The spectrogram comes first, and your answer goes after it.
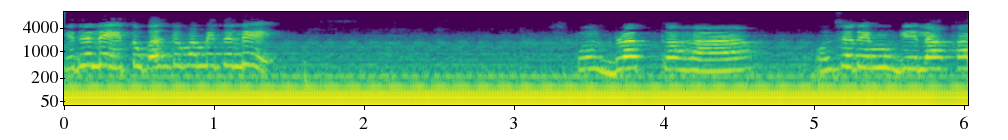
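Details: Pet Pomeranian in a home, giving long high whining cries with bending, wavering pitch in three bursts of about a second each, over a steady low hum.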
